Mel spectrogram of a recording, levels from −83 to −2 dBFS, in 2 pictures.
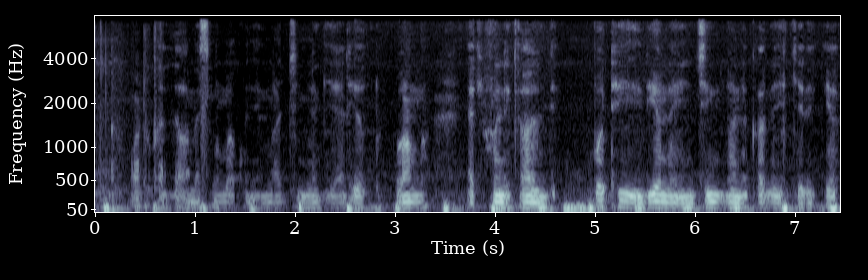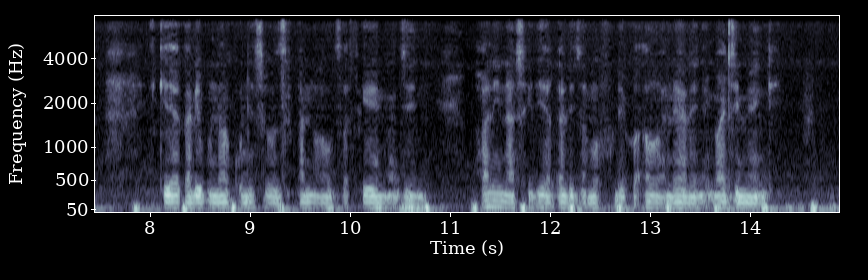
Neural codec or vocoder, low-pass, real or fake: codec, 16 kHz in and 24 kHz out, 2.2 kbps, FireRedTTS-2 codec; 7.2 kHz; fake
